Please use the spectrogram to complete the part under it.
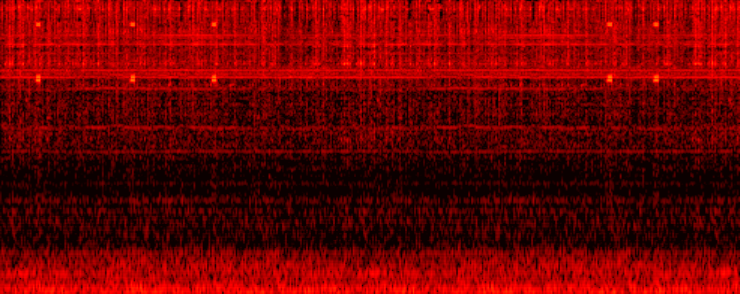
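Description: Short soft electronic blips sound now and then as menu items are picked.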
